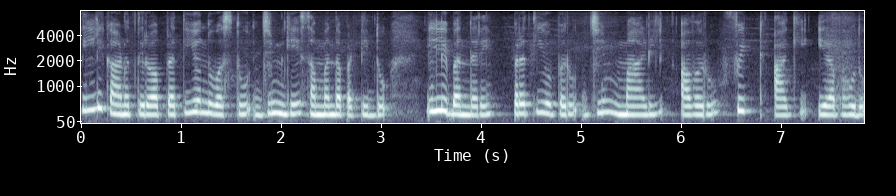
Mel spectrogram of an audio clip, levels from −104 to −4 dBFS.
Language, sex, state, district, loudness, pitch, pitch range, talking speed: Kannada, female, Karnataka, Gulbarga, -14 LUFS, 245 Hz, 235-275 Hz, 120 wpm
